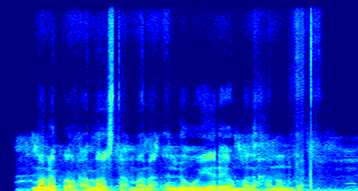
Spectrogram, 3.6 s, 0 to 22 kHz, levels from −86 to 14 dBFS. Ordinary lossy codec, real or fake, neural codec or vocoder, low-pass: none; fake; codec, 44.1 kHz, 7.8 kbps, DAC; none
